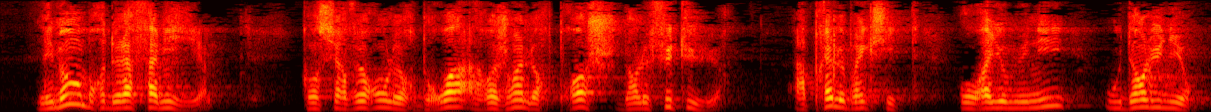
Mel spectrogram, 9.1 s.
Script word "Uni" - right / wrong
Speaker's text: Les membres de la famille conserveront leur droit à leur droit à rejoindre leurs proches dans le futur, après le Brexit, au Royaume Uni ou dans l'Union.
right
